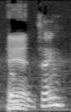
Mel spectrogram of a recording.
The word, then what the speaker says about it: Bloemfontein: They're describing a man here who lives in a place I can't pronounce, Bloemfontein, maybe? – Yes, Bloemfontein.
